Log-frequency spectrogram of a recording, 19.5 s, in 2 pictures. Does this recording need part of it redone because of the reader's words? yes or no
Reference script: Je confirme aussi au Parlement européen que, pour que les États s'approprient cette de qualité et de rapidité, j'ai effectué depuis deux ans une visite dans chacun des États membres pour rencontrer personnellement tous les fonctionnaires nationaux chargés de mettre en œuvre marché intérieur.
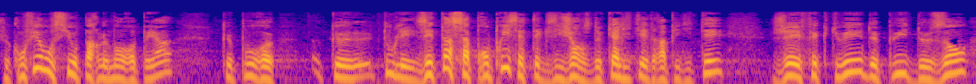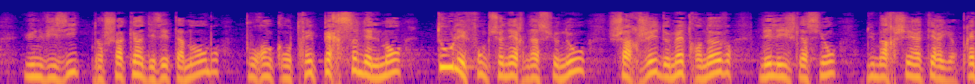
yes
